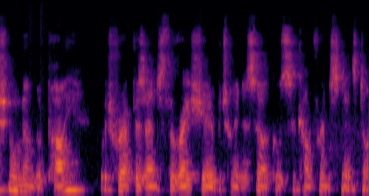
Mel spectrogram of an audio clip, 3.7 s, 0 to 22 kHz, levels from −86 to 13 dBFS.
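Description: No technical faults occur anywhere in the speech, with only the room's own background noise audible at about 45 dB below it.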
